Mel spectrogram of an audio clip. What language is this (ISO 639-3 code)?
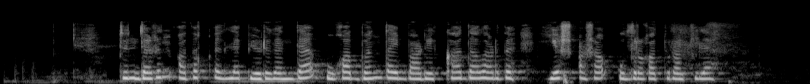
bak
